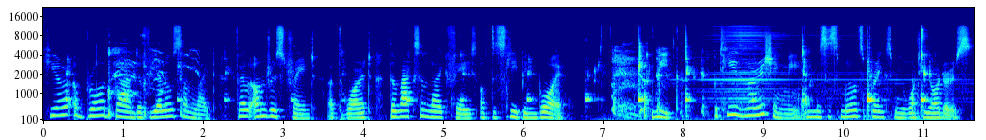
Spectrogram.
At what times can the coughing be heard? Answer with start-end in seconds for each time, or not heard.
0.7-1.9, 7.1-8.3.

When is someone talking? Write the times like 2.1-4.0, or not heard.
0.0-6.7, 7.6-11.6.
